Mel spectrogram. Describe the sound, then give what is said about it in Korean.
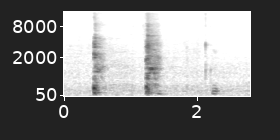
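A person coughing: two sharp, separate coughs followed by a softer, shorter third one, with no talk over them. “죄송합니다. 기침하고.”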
